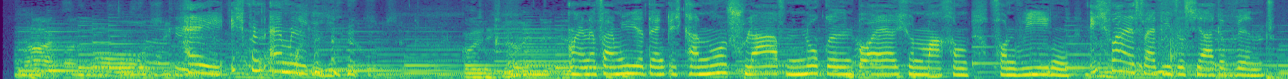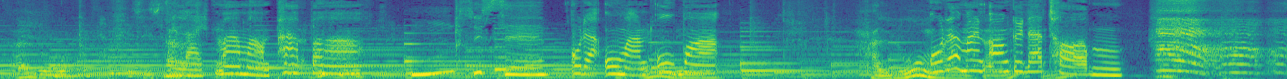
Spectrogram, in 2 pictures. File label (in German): Doku; ARD; Plusminus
